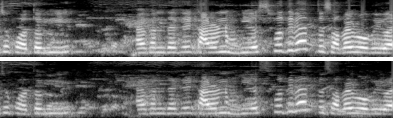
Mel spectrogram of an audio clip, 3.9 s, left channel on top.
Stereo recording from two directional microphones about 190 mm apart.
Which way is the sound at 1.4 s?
15° left (ahead or behind).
